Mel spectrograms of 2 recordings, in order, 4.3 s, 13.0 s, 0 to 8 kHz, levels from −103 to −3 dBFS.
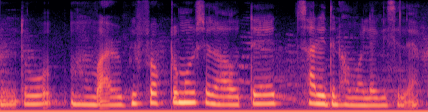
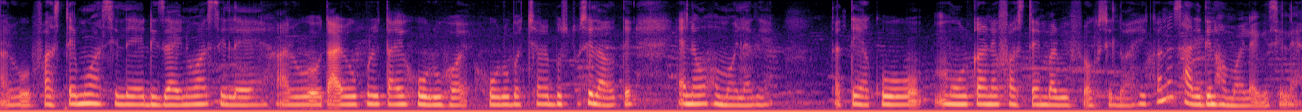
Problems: low volume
